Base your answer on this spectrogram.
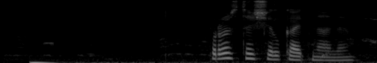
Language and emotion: Russian, neutral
